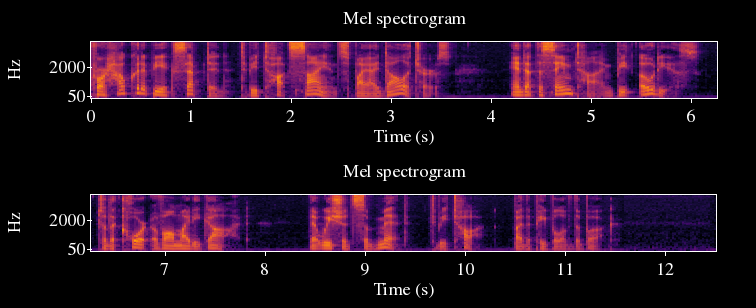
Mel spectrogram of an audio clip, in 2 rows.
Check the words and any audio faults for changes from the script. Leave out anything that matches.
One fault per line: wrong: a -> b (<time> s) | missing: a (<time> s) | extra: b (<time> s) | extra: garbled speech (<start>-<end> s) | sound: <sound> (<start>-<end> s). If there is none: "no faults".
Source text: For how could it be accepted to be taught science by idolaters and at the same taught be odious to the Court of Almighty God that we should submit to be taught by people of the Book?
wrong: taught -> time (4.8 s)
extra: the (10.6 s)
